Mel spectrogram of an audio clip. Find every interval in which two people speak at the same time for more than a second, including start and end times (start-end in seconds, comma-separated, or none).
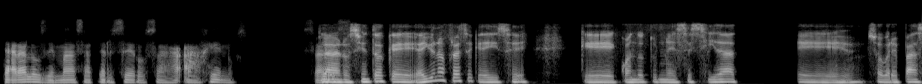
none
